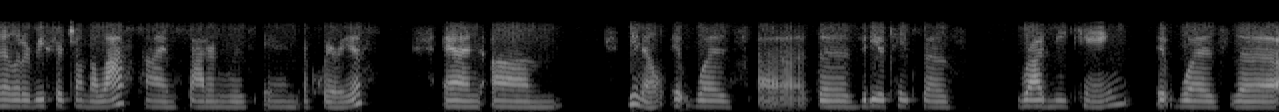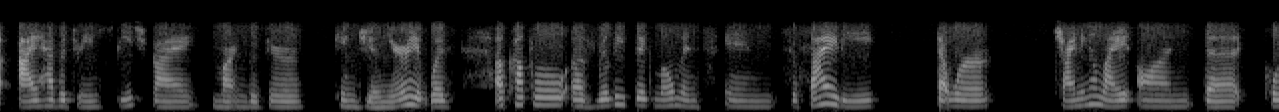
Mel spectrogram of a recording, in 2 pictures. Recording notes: This is call in show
